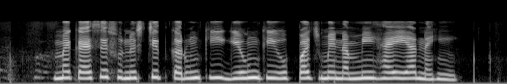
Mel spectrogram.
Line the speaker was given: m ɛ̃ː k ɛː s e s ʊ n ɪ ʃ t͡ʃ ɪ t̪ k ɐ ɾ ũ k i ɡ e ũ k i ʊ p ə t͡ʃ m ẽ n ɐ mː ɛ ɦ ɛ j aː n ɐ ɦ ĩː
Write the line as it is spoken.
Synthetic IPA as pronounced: m ɛ̃ː k ɛː s e s ʊ n ɪ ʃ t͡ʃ ɪ t̪ k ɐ ɾ ũ k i ɡ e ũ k i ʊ p ə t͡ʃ m ẽ n ɐ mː i ɦ ɛ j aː n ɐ ɦ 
